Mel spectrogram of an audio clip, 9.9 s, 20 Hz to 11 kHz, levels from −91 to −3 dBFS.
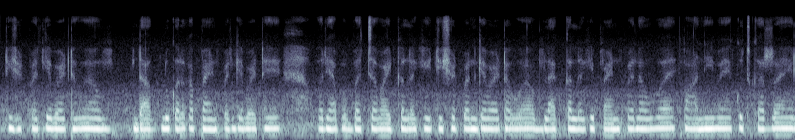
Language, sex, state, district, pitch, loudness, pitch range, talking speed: Hindi, female, Uttarakhand, Tehri Garhwal, 205 Hz, -13 LUFS, 205-210 Hz, 265 wpm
